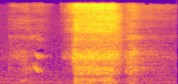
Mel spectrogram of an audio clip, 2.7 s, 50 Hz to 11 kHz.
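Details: Snoring during sleep, recorded 2025/03/18: one harsh, rattling breath over quiet room noise.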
